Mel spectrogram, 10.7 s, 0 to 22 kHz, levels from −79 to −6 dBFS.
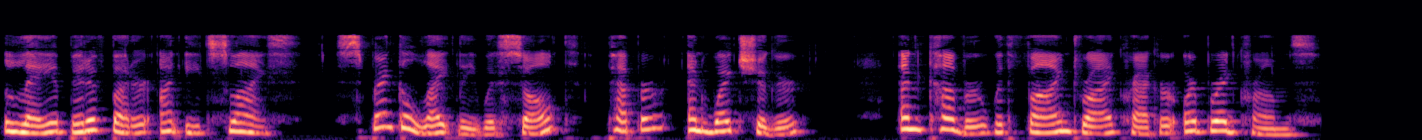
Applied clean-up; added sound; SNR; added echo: none; none; none; none.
